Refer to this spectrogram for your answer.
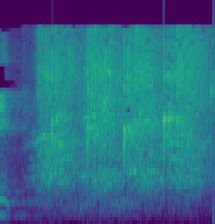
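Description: A large gathering breaks into loud, sustained applause, a dense wash of clapping hands filling the space with some cheering voices mixed in, steady and close for a couple of seconds.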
